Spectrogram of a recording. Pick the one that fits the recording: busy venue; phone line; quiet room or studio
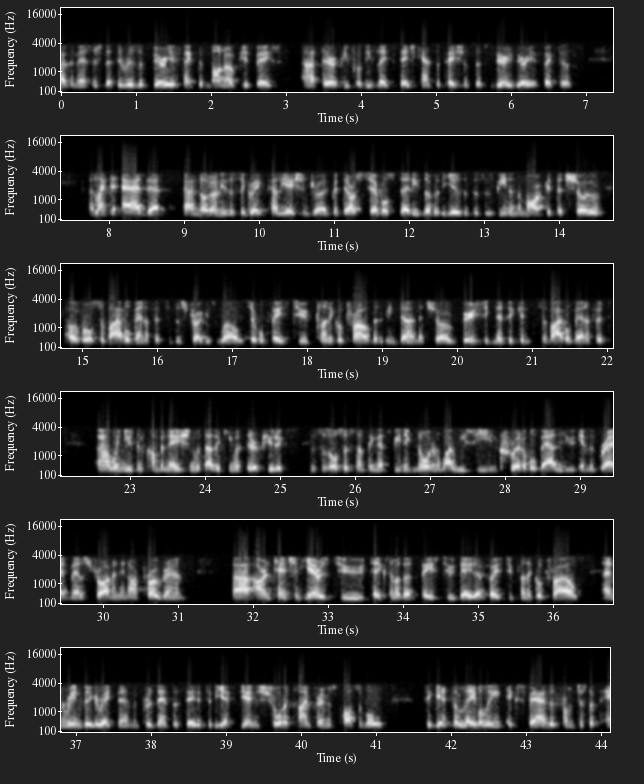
phone line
